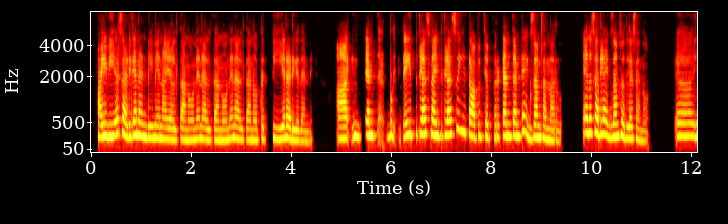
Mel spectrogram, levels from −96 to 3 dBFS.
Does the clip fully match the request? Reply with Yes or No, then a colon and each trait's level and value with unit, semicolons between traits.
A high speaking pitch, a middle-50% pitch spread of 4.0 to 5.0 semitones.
Yes: high, 230 Hz; average, 4.5 semitones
